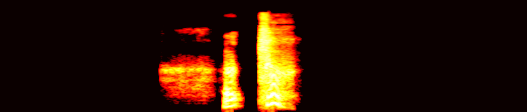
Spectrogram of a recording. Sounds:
Sneeze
